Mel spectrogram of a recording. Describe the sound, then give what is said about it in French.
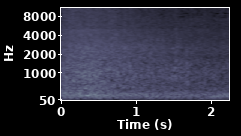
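Sea waves washing onto the shore in an Attack on Titan anime scene make a steady, broad, rushing surf that is fairly soft and heard alone, with no voices. “Une immense étendue d'eau, comme le décrivait mon livre. Une eau contenant plus de sel que ce qu'un marchand pourrait vendre durant toute sa vie.”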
